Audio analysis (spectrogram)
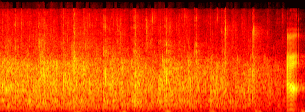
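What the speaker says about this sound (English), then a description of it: "You can give them a round of applause if you want." Audience applause at a food and agriculture policy summit, a steady wash of many hands clapping that tapers slightly, ending with a sharp louder knock.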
